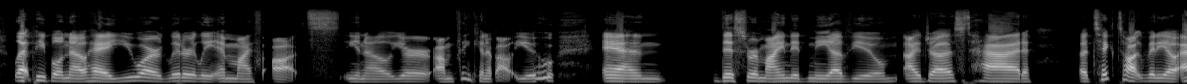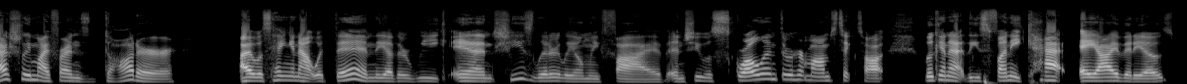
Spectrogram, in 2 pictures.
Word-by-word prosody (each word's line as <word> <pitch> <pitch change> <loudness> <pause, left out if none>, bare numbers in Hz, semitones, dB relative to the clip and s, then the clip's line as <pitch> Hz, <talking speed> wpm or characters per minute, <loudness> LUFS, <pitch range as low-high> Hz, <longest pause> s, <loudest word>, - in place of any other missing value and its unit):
let 175 - +7
people 175 -5 -1
know, 140 -1 +3
"Hey, 145 -2 +5
you 160 +6 -6
are 155 -4 +2
literally 150 -1 -3
in 140 0 -2
my 130 -2 -2
thoughts," - - -5
you 140 -1 -8
know? 130 -1 -6
"You're 130 0 -4
I'm 135 0 -1
thinking 210 - -9
about - - -4
you, 210 - -5 0.5
and 135 -3 +3 0.5
this 160 +2 +1
reminded 145 -2 +1
me 140 -1 -3
of 135 0 0
you." 135 0 -6
I 140 0 +2
just 145 +3 0
had 140 -2 +4 0.5
a 145 - +2
TikTok 230 - +2
video 150 -2 +2
actually, 230 -1 +3
my 165 -7 +1
friend's 155 -7 -4
daughter, 140 - -3 0.6
I 165 +1 +8
was 165 +1 -3
hanging 195 -2 -4
out 165 - +4
with 150 - -7
them 190 -3 0
the 155 0 -4
other 145 0 -5
week, 145 0 -11
and 150 -2 +2
she's 245 0 -8
literally 155 -3 -6
only 135 -1 -11
5, 120 -2 -3
and 140 0 -7
she 185 - -6
was 155 -3 -9
scrolling 225 - +1
through 225 -2 -5
her 215 -1 -6
mom's 180 -2 -3
TikTok, 140 -6 -2 0.4
looking 185 +3 0
at - - +4
these 160 0 -5
funny 180 -3 +2
cat 195 -2 +4 0.2
AI 165 +1 +7
videos, 140 -1 -2
150 Hz, 155 wpm, -24 LUFS, 135-170 Hz, 0.6 s, I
